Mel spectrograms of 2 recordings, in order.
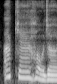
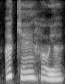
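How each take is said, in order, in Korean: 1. d와 y가 합쳐져서 강한 'j' 소리가 납니다. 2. d가 빠지고 부드러운 'yer' 소리가 납니다. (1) "이렇게 가면은 저라는 게 발음이 되게 딱딱하니까" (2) "이렇게 가야 되는데"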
